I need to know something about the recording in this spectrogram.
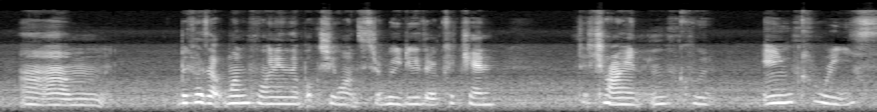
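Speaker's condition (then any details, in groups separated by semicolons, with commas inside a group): Cerebral palsy, triplegia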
